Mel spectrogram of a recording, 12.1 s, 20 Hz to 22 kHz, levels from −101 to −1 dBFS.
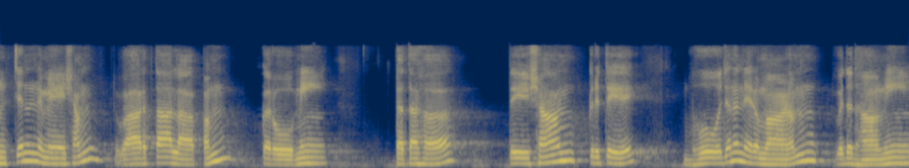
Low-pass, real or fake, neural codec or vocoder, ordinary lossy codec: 7.2 kHz; fake; codec, 16 kHz, 2 kbps, X-Codec, HuBERT features, trained on general audio; AAC, 32 kbps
